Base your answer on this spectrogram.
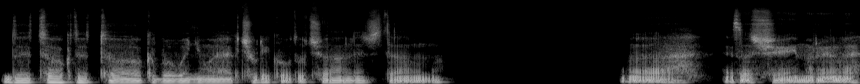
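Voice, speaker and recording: Casting: male actor for a young mob boss boyfriend in romantic audio roleplay; raspy, unhurried drawl, menace mixed with tenderness. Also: low-pitched, darkish tone, exaggerated voice. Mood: irritated, contemptuous. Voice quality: gravelly, husky. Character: dominant young mafia boss boyfriend, menacing yet doting.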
